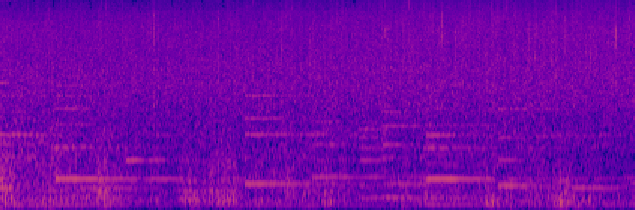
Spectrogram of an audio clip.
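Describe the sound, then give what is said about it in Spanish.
Heavy rain from a summer storm in Europe pours down steadily in a dense, continuous hiss, with low rumbles of thunder rolling beneath it throughout, the storm sounding full with no voices present. “Lo que pensábamos que era una simple tormenta de verano se convirtió en el comienzo del diluvio universal.”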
